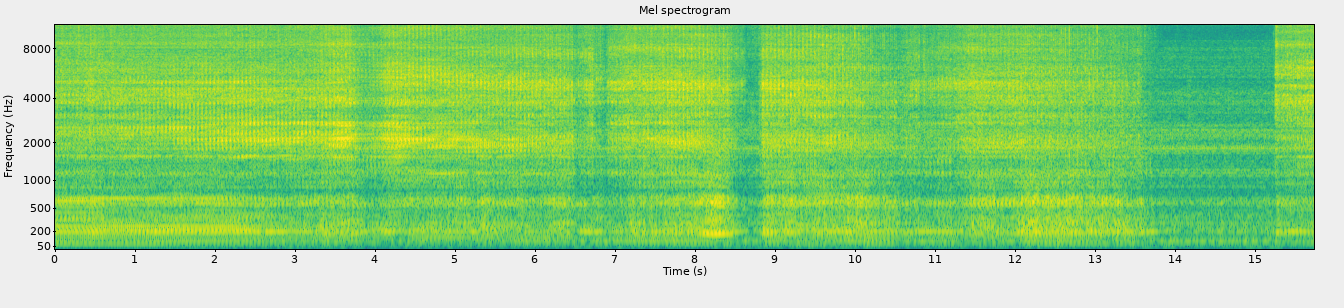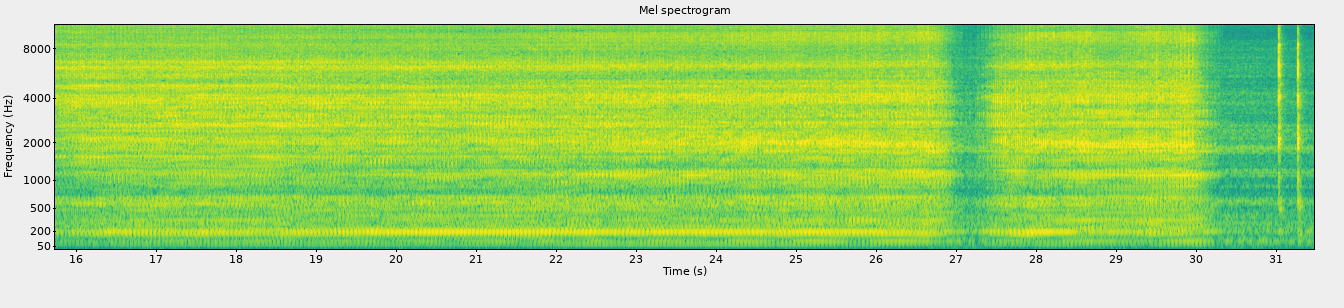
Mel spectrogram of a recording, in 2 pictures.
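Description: Wood lathe running with a steady hum while a turning gouge cuts into the inside of a spinning hawthorn bowl blank, a rough scraping hiss of wood being shaved off during roughing out. The cut lets up briefly a few times.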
